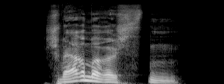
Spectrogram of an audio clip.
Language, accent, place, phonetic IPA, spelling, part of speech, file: German, Germany, Berlin, [ˈʃvɛʁməʁɪʃstn̩], schwärmerischsten, adjective, De-schwärmerischsten.ogg
- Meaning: 1. superlative degree of schwärmerisch 2. inflection of schwärmerisch: strong genitive masculine/neuter singular superlative degree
